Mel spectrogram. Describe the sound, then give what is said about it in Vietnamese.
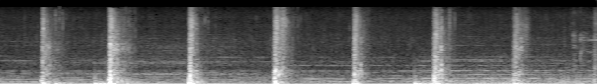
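Heavy, dull chopping thuds from a butcher's blade hacking a body apart on a rainy night, seven evenly spaced blows at roughly one per second, with no voices. “tên đồ tể ngồi xuống chặt xác của Thái ra thành từng mảnh. Âm thanh ghê rợn vang lên trong đêm mưa.”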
